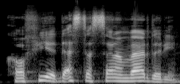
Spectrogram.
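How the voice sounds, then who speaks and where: A man's voice: on the high side, close to an everyday voice. A man doing a furious defiant mother. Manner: shouting, defiant threats.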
